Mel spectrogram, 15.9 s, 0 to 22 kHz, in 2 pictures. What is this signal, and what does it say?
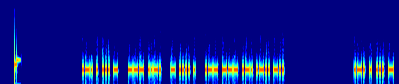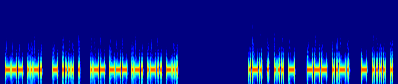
Morse code, heard as a keyed tone, about 36 wpm, 700 Hz. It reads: REST OF THE WORLD REST OF THE WORLD REST OF THE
